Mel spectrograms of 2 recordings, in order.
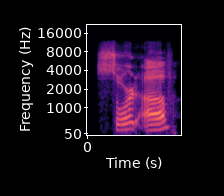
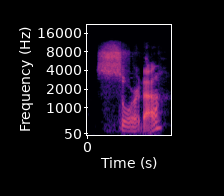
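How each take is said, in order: First: The word 'of' is said in full. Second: The word 'of' is reduced to a schwa.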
